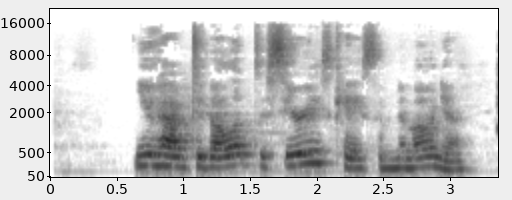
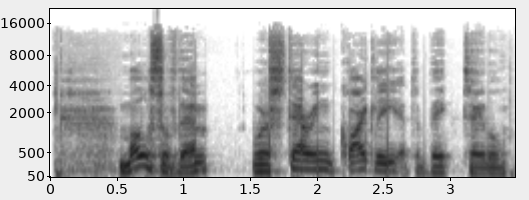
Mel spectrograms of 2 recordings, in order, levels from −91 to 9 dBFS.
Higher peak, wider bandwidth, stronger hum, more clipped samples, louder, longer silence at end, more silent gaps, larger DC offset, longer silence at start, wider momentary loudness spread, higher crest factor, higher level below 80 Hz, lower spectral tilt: about the same, -2 dBFS vs 0 dBFS; about the same, 16 kHz vs 16 kHz; neither; neither; second, -19 LUFS vs -12 LUFS; first, 0.25 s vs 0.05 s; neither; neither; first, 0.65 s vs 0.05 s; about the same, 8 LU vs 8 LU; first, 18 dB vs 12 dB; second, -62 dBFS vs -44 dBFS; about the same, -4 dB/octave vs -4.5 dB/octave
